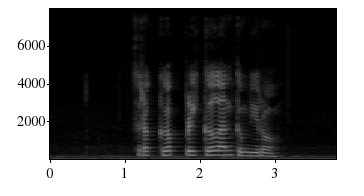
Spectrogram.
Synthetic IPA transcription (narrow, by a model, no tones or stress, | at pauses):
sɾəɡ̥ə̤pːɾiɡ̥əlːanɡ̥ə̤mbiɾɔ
